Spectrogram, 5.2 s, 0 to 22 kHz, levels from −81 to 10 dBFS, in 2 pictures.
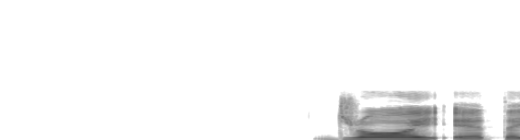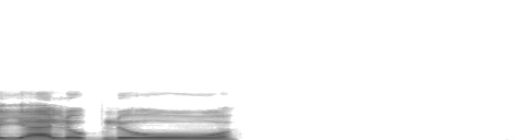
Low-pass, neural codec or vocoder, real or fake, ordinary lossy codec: none; none; real; none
